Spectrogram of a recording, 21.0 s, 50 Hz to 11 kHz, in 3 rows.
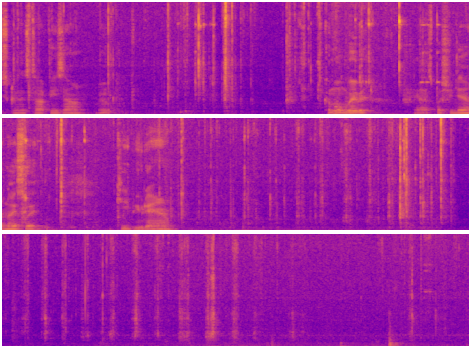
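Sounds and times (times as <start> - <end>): fingers clicking and rubbing parts: 9.6 - 18.6.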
